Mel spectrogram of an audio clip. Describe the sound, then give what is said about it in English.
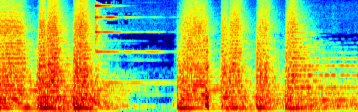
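A bell is struck several times in two quick bursts separated by a short pause, each loud hit ringing out with bright, sustained overtones. “just hit his bell again.”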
